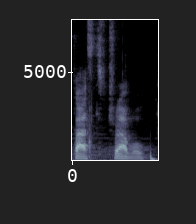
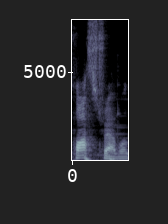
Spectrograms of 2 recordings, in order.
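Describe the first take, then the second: First: Both t sounds are clearly pronounced separately. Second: The two t sounds merge into one soft t. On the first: The speaker calls it wrong. "not as enunciated double T" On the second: The speaker calls it right. "It's just a singular, more non-enunciated T"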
